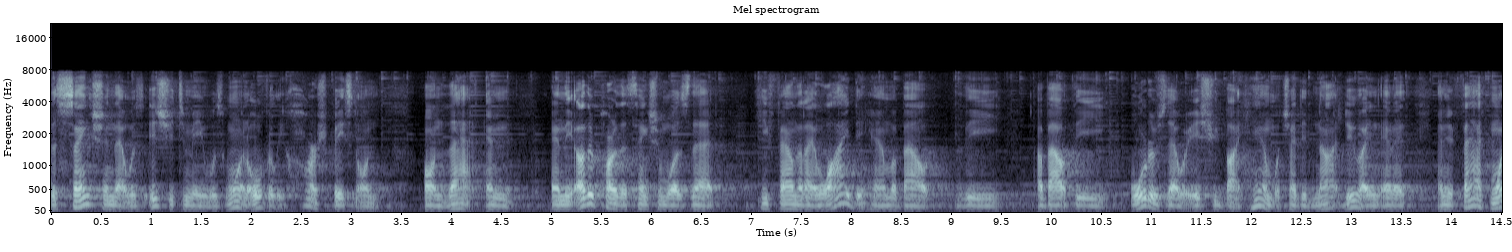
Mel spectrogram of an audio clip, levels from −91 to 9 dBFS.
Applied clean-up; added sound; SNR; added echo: neural separator model SepFormer DNS4.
